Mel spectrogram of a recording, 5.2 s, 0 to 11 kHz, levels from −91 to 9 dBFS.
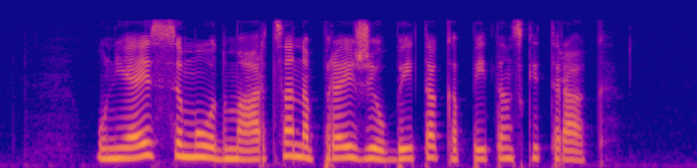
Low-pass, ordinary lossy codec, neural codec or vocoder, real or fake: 7.2 kHz; none; none; real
